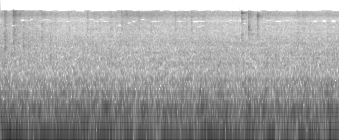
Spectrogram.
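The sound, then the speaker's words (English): Steady, loud low-frequency road rumble of highway traffic in the Asheville and Hendersonville area on a hot, sunny day, a continuous drone of car and tire noise with no clear individual passes and no voices. “On the highway, of course, it's going to be just a little hotter because you got all these vehicles on here and the sun is reflecting the heat of all this metal and fiberglass and windows and all this fine cars.”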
